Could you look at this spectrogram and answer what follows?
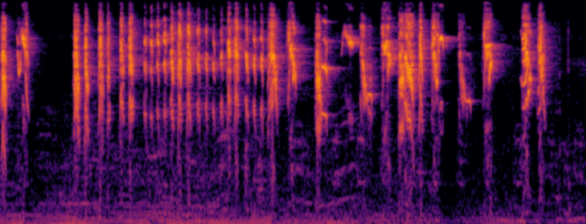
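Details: Long-tailed shrike song used as a lure, a dense run of rapid scratchy chattering notes high in pitch, clustered bursts and short buzzy phrases pouring out almost without pause.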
